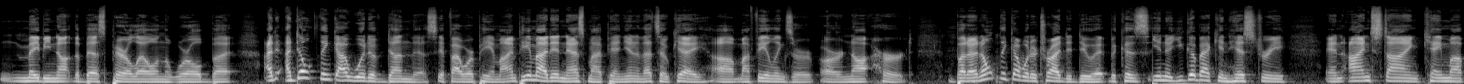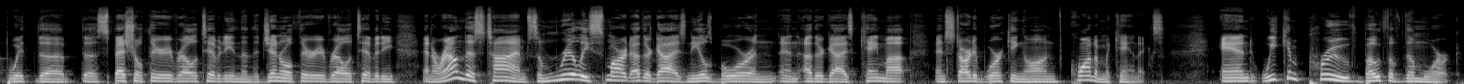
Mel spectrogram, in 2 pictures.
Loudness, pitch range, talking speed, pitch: -18 LUFS, 125-155 Hz, 215 wpm, 140 Hz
